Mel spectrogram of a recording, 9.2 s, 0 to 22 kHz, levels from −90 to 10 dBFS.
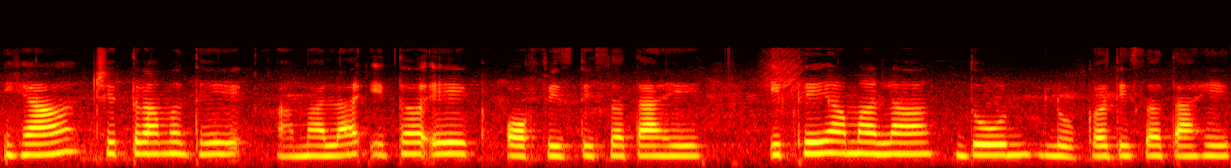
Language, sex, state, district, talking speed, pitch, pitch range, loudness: Marathi, female, Maharashtra, Gondia, 90 wpm, 225 Hz, 210-250 Hz, -17 LUFS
